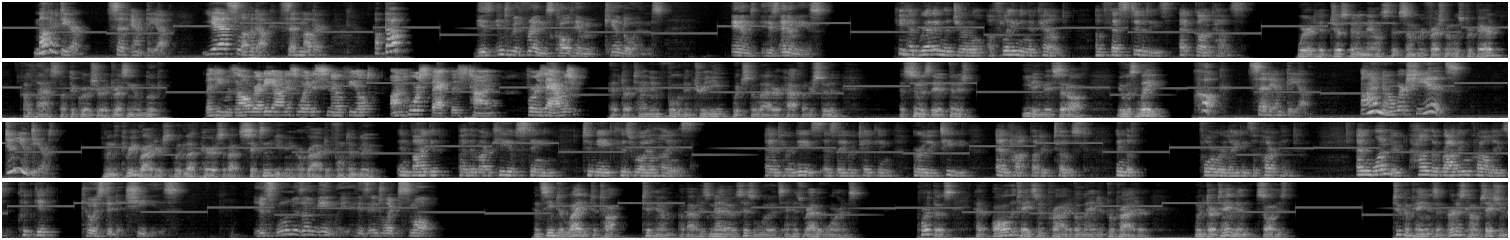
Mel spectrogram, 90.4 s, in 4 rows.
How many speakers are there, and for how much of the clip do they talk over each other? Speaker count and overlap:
five, no overlap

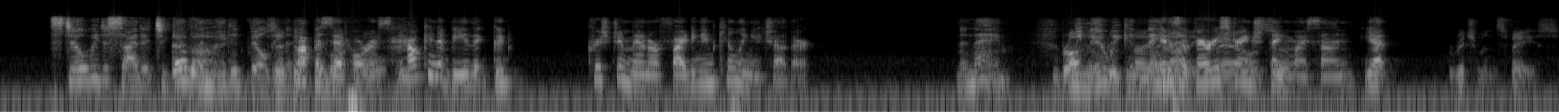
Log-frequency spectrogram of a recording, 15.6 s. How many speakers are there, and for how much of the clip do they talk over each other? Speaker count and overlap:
three, about 31%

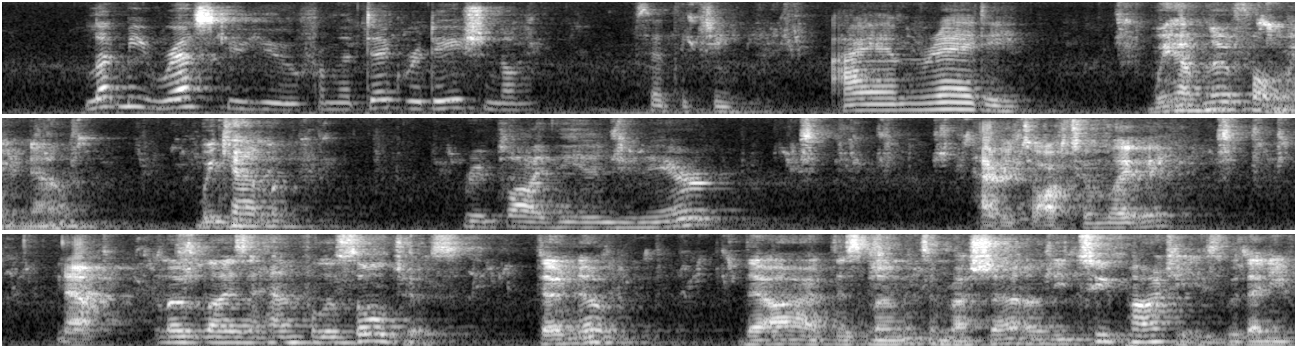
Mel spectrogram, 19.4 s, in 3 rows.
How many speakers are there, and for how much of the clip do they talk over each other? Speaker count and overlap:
five, no overlap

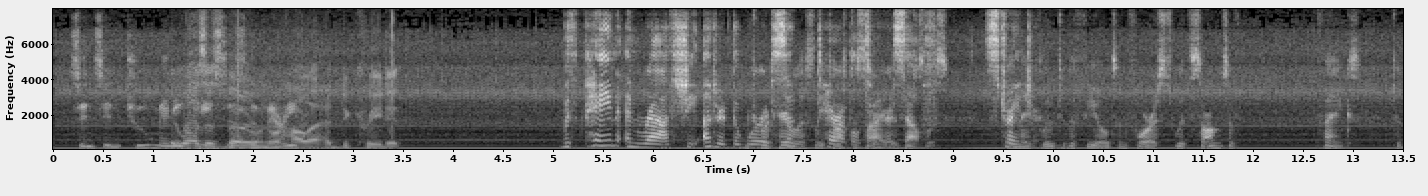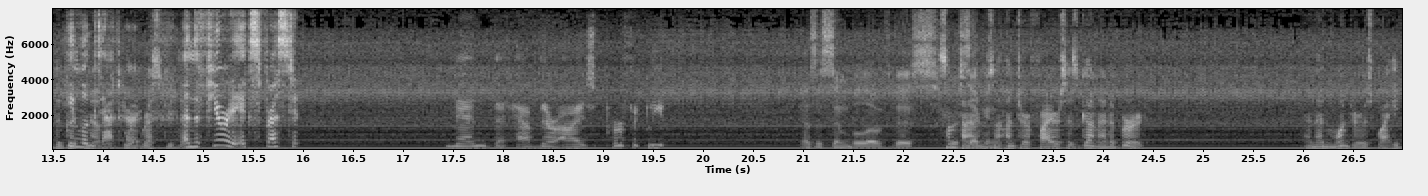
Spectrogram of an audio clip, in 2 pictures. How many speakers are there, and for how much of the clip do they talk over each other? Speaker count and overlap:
four, about 23%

